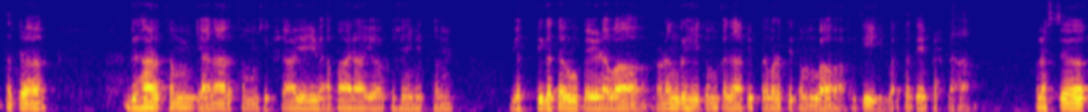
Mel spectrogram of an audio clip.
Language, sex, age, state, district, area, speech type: Sanskrit, male, 30-45, Karnataka, Udupi, rural, spontaneous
